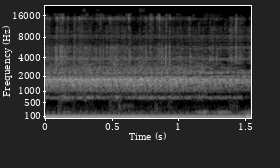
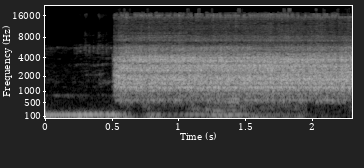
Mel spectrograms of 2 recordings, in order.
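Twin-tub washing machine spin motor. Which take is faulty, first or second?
second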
